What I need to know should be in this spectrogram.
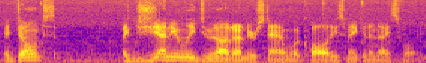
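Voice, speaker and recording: A man's voice: fairly low pitch, lively intonation, brisk, faint music behind. A man with a stuffy, congested, slightly nasal voice, chatting casually and self-deprecatingly while streaming a game. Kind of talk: casual live-stream chat while gaming.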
